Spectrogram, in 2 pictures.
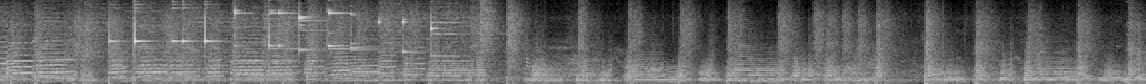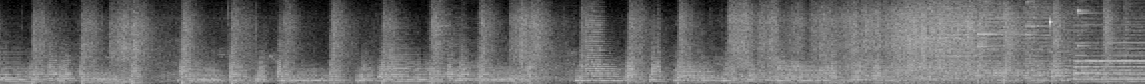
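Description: Town wind band playing: clarinets, saxophones, trumpets and trombones together, with bell-like glockenspiel notes in the first few seconds and a steady beat of about two a second.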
